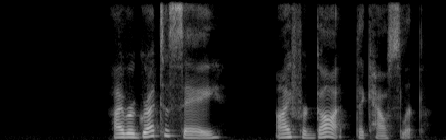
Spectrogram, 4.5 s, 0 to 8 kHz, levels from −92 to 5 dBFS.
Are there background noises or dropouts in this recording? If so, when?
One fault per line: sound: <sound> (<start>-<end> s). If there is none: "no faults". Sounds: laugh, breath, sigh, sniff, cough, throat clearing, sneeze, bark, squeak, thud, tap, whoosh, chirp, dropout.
no faults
